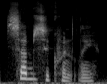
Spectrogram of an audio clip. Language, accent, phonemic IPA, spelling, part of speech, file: English, US, /ˈsʌb.sɪ.kwənt.li/, subsequently, adverb, En-us-subsequently.ogg
- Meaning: 1. Following, afterwards in either time or place 2. Accordingly, therefore (implying a logical connection or deduction), consequently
